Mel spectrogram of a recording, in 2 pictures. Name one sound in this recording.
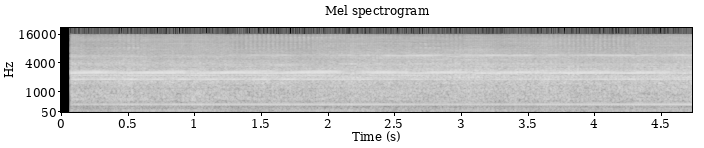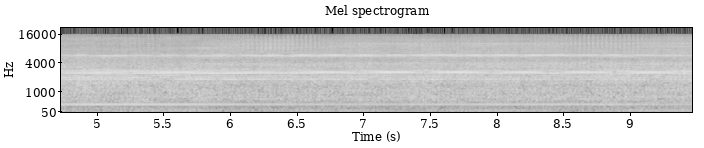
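A handheld electronic detector gives off a steady high-pitched whine.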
